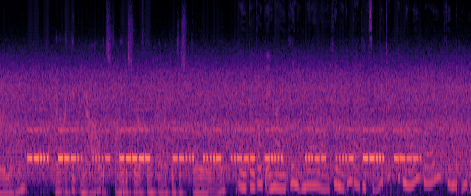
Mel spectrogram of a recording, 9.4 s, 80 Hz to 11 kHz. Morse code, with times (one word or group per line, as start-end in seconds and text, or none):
0.5-3.0 7840
3.5-5.6 7426
6.1-8.4 3479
